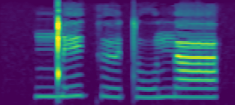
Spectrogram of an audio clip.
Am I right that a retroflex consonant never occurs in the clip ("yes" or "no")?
yes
